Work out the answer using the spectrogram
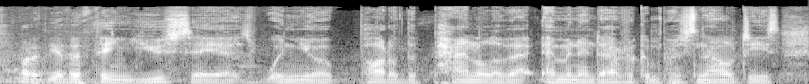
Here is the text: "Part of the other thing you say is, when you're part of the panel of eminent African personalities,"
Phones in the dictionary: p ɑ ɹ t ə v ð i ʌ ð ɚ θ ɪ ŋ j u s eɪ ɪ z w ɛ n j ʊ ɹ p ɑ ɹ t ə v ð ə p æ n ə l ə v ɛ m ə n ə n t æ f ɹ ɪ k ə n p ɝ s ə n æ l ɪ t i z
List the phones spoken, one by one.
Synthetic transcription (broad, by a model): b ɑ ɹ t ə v ð i ʌ ð ɚ θ ɪ ŋ j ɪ s eɪ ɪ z w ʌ n j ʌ ɹ p ɑ ɹ t ə v ð ə p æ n l ə v ɛ m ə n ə n t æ f ɹ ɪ k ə n p ɝ s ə n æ l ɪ t i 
